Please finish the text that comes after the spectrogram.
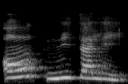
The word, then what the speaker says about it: en Italie: J'habite en Italie. Y me hacen la liaison cuando empieza con una vocal. Si c'est en I, ya se pronuncia la N.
